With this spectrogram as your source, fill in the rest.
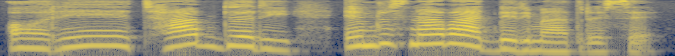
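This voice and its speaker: A woman voicing a caring, busy mother bear in a storybook, speaking softly and reassuringly. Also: on the high side, expressive, close to an everyday voice. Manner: soft, reassuring.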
